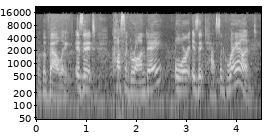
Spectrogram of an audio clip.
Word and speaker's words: Casa Grande: coming in from Casa Grande dispatch the proper pronunciation of the city is Casa Grande but mayor Bob Jackson admits that's not how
